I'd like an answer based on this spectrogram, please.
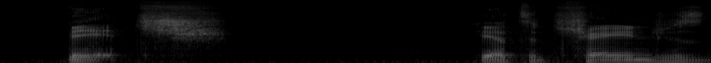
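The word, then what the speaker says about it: Bich: His name in French is pronounced bitch.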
